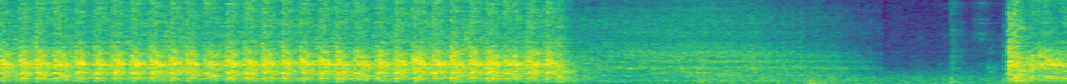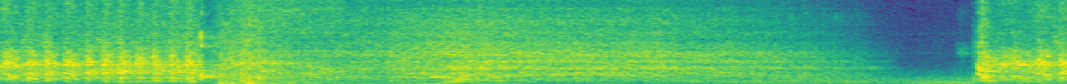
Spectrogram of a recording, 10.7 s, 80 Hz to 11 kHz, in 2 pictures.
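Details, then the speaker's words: 1990 C4 Corvette rebuilt after a blown head gasket, radiator not yet fitted, about 4 gallons of premium just added: three long bursts of the starter whirring at a steady beat, and the engine never catches. It only tries to start on starting fluid; the fuel pump is not running. "it should start uh but it's just turning over and when i spray it with starting fluid it tries to start"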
